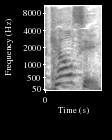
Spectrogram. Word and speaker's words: Kelce: No, it's Kelce. – Okay. – It's just a little fun fact. – Right. – Their name is actually pronounced Kelce.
